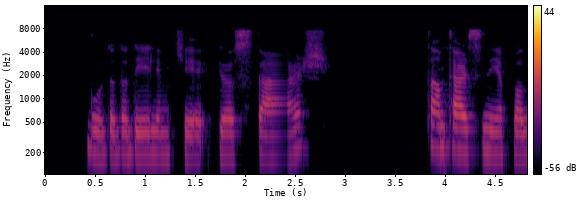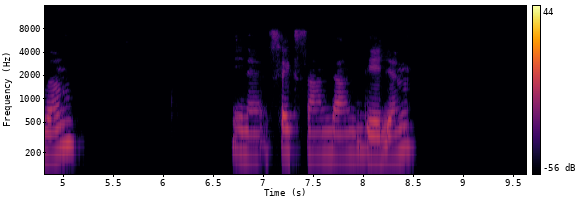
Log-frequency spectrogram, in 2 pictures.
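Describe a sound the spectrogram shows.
A woman speaks calmly through an online call, in short bursts with pauses.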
